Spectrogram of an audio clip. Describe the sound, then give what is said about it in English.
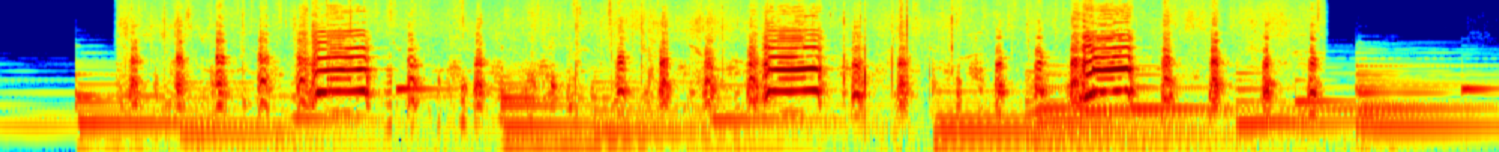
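Chickens cluck in many quick, choppy bursts that fill the whole stretch, broken by a couple of louder, higher, drawn-out calls near the start and again later. “Chicken.”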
